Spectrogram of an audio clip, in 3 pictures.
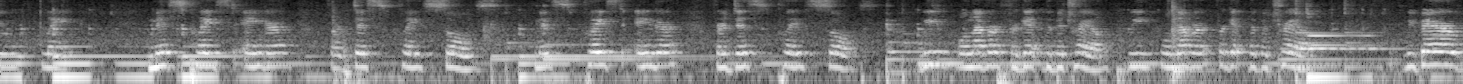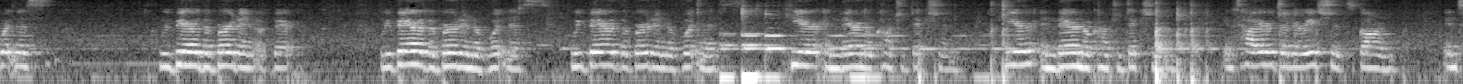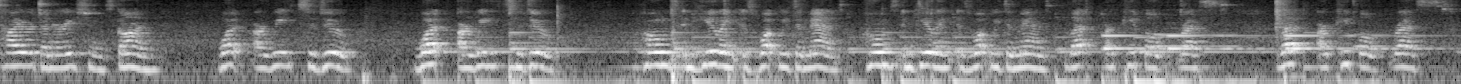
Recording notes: Recorded at Woodbine Nov 3, 2023. Recorded at Woodbine Nov 3, 2023.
